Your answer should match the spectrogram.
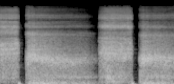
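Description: A man takes deep, loud, gasping breaths of the air at Jim Gass House of Gas, several long heaving pulls of air separated by brief pauses, with no talking.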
